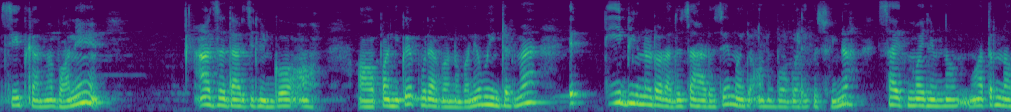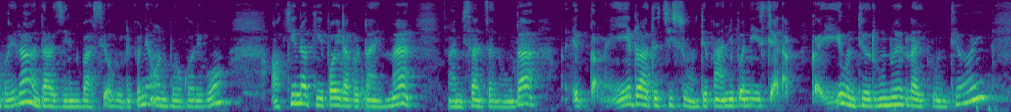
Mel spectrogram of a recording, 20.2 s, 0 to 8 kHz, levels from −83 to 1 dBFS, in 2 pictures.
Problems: none marked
